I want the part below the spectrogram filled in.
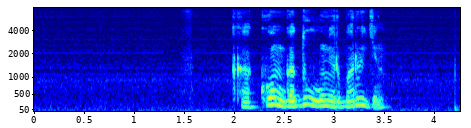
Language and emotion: Russian, neutral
